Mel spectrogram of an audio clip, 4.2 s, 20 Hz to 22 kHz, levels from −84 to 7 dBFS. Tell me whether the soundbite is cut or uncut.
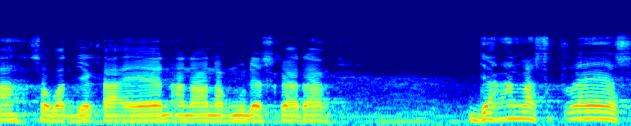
uncut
